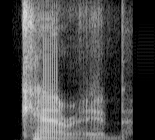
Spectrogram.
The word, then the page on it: Carib: British English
